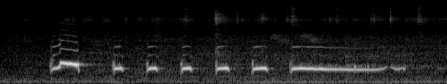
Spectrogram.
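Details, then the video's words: Bangkok-type zebra dove from a breeding farm in Bekasi, West Java, Indonesia, singing in the lively manggung gacor style: a loud rising opening coo, five short clipped cooing notes about every third of a second, then one long sustained coo. "PANCINGAN BURUNG PERKUTUT BANGKOK MANGGUNG GACOR"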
